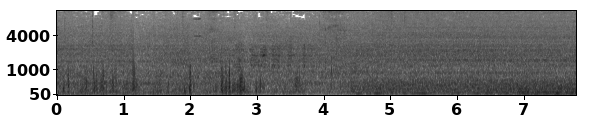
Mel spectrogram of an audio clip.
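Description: Road and engine noise inside a moving passenger van, with a few sharp knocks and rattles in the first three seconds. A low rumble grows louder near the end.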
